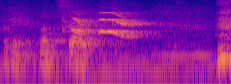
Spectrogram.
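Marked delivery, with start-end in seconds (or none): 1.0-2.1 excited squeal. Real, not acted. Results appear.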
